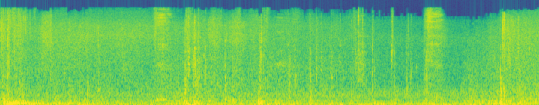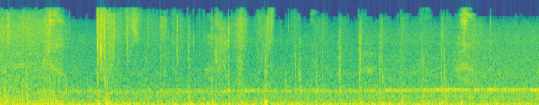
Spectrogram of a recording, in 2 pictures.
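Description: Wind blows steadily in a storm.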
